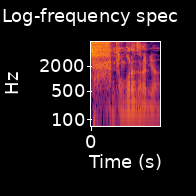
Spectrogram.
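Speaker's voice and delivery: faintly scornful, snide, slightly mocking sneer. Demonstrating how a line can sound sarcastic: slightly mocking. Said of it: "약간 비웃듯이. 이렇게 말하면 안 되죠?".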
